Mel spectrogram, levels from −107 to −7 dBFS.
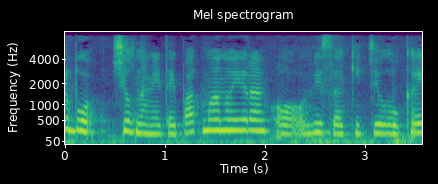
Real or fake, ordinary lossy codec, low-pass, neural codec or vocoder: fake; MP3, 48 kbps; 7.2 kHz; codec, 24 kHz, 3 kbps, HILCodec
